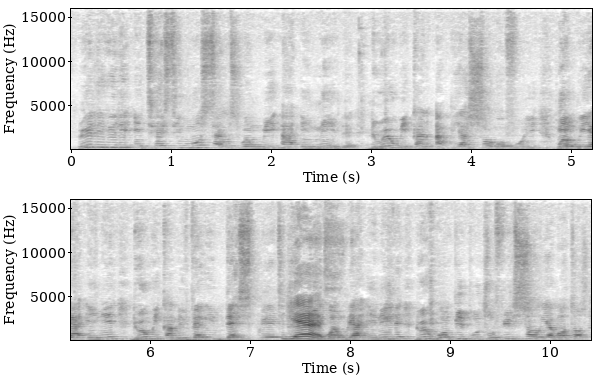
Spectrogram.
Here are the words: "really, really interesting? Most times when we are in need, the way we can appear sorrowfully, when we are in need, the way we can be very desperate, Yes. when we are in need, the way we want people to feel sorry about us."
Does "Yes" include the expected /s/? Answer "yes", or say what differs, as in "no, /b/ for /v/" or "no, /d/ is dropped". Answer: no, /s/ is dropped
